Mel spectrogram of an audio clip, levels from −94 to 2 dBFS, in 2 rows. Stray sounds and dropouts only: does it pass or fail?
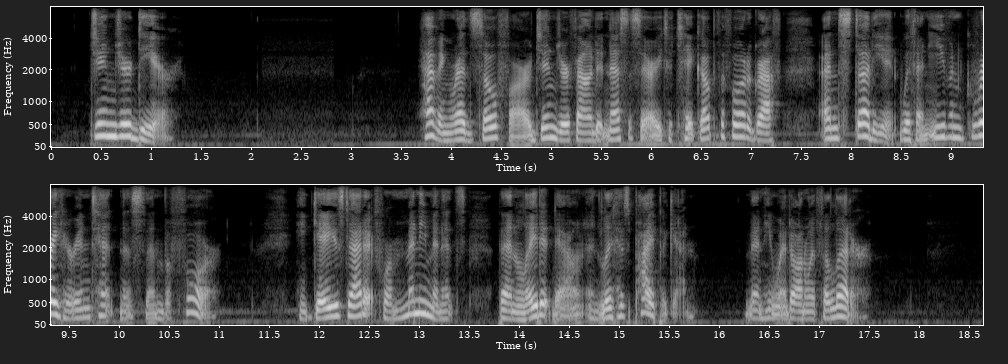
pass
